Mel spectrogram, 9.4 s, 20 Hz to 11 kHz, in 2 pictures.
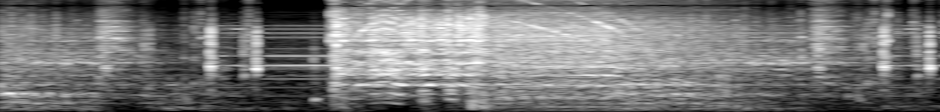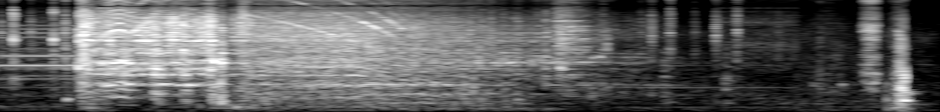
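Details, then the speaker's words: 2014 Ford Escape 1.6 L, intermittent noise during cranking and start-up, still present with the serpentine belt removed. Uneven metallic rattling bursts with each crank. The noise is internal, behind the front timing cover near the tensioner area; failing cam phasers are suspected. "all right so even with the belt off this vehicle is still making that noise so that leads me to conclude that that noise is an internal engine issue"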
